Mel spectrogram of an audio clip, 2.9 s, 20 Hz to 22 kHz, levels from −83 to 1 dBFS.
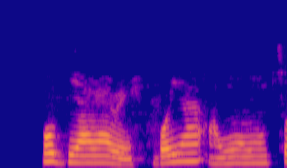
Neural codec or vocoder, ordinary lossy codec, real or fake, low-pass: none; none; real; 7.2 kHz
